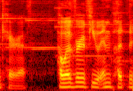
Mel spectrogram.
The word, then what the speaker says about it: Chara: pronunciation of Cara but since it's likely short for character this is how I chose to pronounce it Cara was the first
